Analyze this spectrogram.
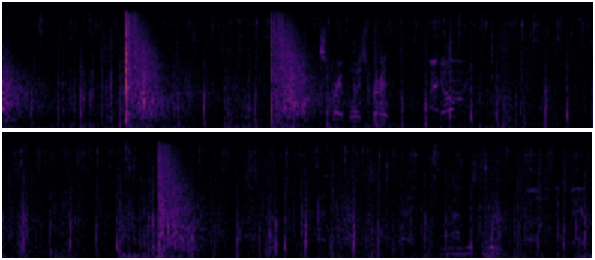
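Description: Footsteps crunch steadily on a dirt road.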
